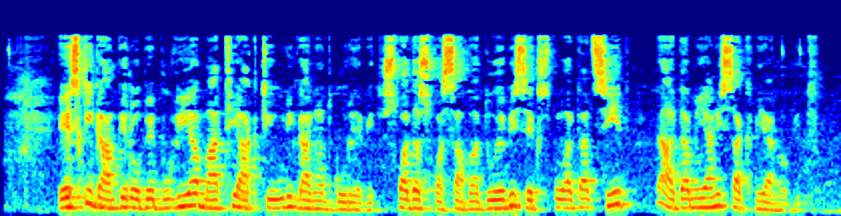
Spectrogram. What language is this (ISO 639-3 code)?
kat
